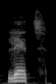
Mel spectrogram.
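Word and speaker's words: latch: হলো প্যাচ একই রকমভাবে লেচ কেন কারণ এটাও দুটো রুলস ফলো করলো তাই এটা হলো লেচ আমরা পড়তে গিয়ে টি কে উচ্চারণ করবো না সিএইচ এর আগে টি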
